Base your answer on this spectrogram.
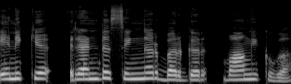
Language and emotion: Malayalam, neutral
